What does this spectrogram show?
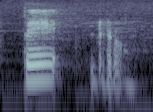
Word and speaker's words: perro: Podemos ver que está dividida en 2 sílabas y que la sílaba tónica es P, perro.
